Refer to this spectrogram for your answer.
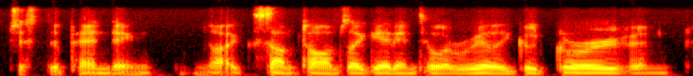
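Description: A very deep-voiced man chats casually in a rambling, laid-back way. His tone is gravelly and fairly flat. The audio is a dull, lo-fi call. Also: a little fast, no echo. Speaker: podcast guest, marathon runner. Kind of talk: casual interview chat.

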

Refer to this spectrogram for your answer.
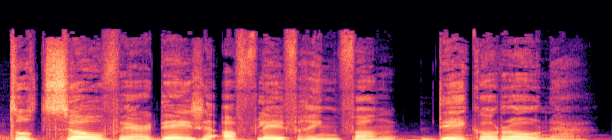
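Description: A woman with a slightly low voice reads a podcast outro in a calm, friendly tone. Faint music sits behind her words. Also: normal speed. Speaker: podcast host. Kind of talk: scripted show outro.

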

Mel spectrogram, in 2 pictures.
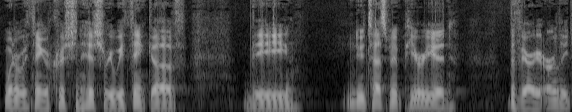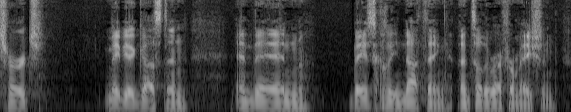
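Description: Man, interview host, very deep voice, halting delivery, dry recording. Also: steady tone, a little mellow, no echo. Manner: halting, many restarts and fillers. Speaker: podcast host. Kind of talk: interview, casual chat.

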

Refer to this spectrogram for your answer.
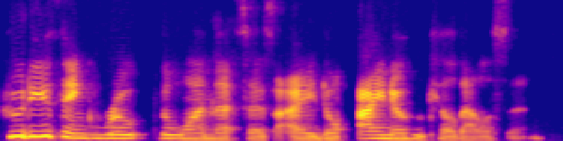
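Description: A woman's voice: on the low side, very animated, a little fast, no echo. A woman co-hosting a podcast, casually retelling scenes with lots of fillers. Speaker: podcast co-host. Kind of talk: casual recap chat. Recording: dull lo-fi podcast audio.

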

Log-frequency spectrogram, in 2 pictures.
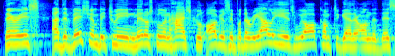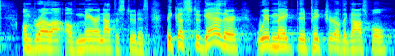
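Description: The young Dominican preacher speaks at a moderate pace with few pauses, his fairly high, fairly bright voice trailing a long reverb. Earnest throughout his youth sermon, he repeats phrases for emphasis and addresses the room directly.

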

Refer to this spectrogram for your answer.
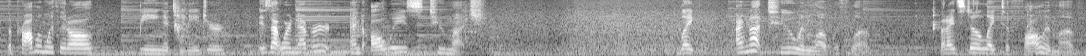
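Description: In a fiction podcast, a woman plays a wistful, awkward seventeen-year-old girl musing into a cassette audio diary, hesitant, reflective, and correcting herself as she goes. Her medium-pitched voice is animated but slow, with long pauses. Guitar music plays beneath her.

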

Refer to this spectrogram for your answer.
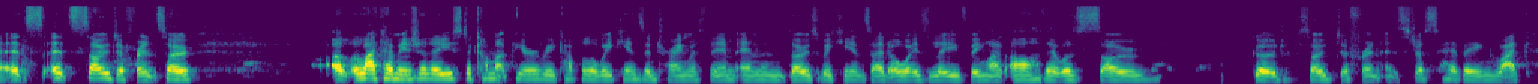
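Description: A young woman with a New Zealand accent, a CrossFit athlete appearing as a podcast guest, chats casually in an interview. Her voice is lowish and darkish, delivered flatly at normal speed, and she often laughs and restarts sentences. There's no echo.

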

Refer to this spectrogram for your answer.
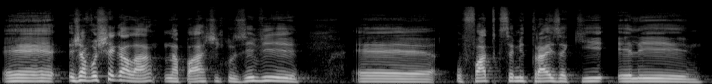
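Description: A man with a somewhat high voice hosts a podcast. He talks in a casual, halting way, with lots of filler sounds and restarts as he introduces his guest and chats with her. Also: steady tone, smooth. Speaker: podcast host. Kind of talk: casual interview chat.

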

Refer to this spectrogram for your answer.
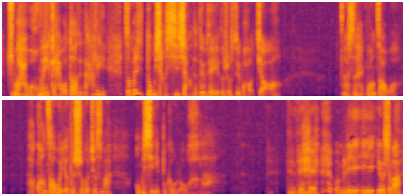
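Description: A middle-aged woman preaches to her congregation with a slightly husky voice. Her delivery swings between lively and soft, full of rhetorical questions. The sound is dry and close. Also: on the low side, no room sound. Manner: animated, rhetorical questions, frequent "对不对". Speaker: pastor. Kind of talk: sermon.

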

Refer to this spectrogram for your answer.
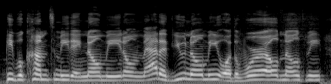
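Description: A woman's voice: mid-range voice, fairly even intonation, fast. A woman in her forties from Brooklyn by way of Panama, a fashion designer talking as a guest in a radio studio, chatty and emphatic with lots of asides. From born in Panama, raised in Brooklyn. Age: 40s. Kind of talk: casual radio interview.

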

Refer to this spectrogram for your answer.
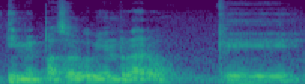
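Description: A low, mellow-toned man recounts his musician days in casual, rambling speech full of restarts. He is recorded in an echoey room with faint background noise. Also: normal speed. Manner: rambling with many restarts and fillers. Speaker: musician guest. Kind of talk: casual storytelling.

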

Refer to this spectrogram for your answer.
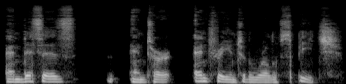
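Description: Man in his fifties, husky, dry close sound, measured academic talk. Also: mid-range voice, steady tone, no echo. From Jamaica. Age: 50s. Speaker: philosopher. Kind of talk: reflective interview talk.

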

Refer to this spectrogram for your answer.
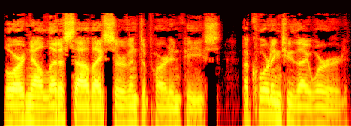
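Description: Low, bright-voiced man reciting church prayers. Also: steady tone, unhurried, no echo. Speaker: minister leading evening prayer and preaching. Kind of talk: liturgical recitation and sermon.

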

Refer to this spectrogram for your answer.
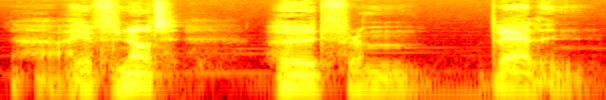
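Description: A man voicing a courteous, grumpy old man with a husky voice in a tabletop game. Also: low-pitched, fairly even intonation, slow, sharp tone, faint music behind, heavily acted. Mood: grave, measured. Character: curmudgeonly old man, courteous host, recuperation caretaker.

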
